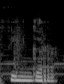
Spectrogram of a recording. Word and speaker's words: finger: finger Hai itu salah yang benar adalah finger pakai g oke yang kedua itu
